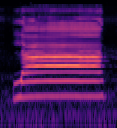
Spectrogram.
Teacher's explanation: لام پہ زبر ہے اور ساتھ میں الف ہے، تو یہ الف مدہ ہو گیا، لام کو ہم کھینچ کے پڑھیں گے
